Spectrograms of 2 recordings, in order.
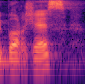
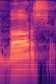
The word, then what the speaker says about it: Borges: nom de Georges Louis Borges, prononcé Borges, la dernière syllabe n'étant plus ici accentuée.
